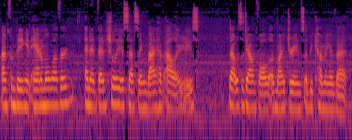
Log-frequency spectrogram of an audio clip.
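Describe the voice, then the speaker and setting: Young adult woman, slightly low voice; steady, sincere poetry reading over faint noise. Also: fairly quick, poor audio. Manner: steady, earnest recitation. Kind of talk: reading a personal poem aloud.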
